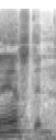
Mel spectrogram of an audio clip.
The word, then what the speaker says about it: Astin: Sean Astin, who was in The Goonies. – Sean Astin. – It says Austin. – Does it really? I thought it was Sean Astin. – He probably changed it. – Maybe it is pronounced. – A-S-T-I-N.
